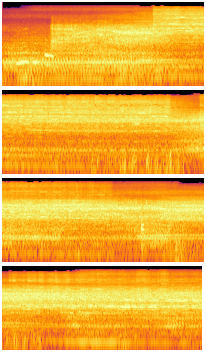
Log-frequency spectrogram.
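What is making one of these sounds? An angle grinder whines steadily as it grinds against metal.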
